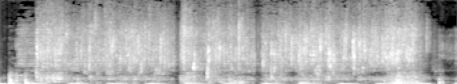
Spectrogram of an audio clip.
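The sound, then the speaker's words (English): Tap water runs steadily as someone washes their hands, a continuous splashing rush with a faint pulsing low hum beneath it and no talking. “I have to wash my hands, so if you hear water, that's why.”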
